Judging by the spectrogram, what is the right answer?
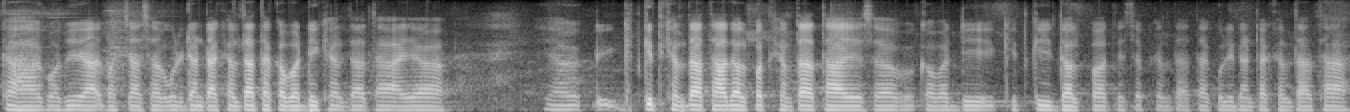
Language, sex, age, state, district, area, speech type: Hindi, male, 30-45, Bihar, Vaishali, urban, spontaneous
